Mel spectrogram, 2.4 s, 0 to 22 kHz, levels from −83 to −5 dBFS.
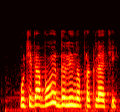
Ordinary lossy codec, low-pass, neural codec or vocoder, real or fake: AAC, 48 kbps; 7.2 kHz; none; real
